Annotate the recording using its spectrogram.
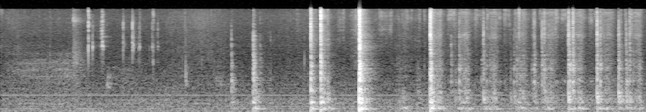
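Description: Scattered small clicks and taps of a hand screwdriver and screws against the ice maker's sheet-metal back panel as the panel is screwed back on, with a sharper knock about three and a half seconds in.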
